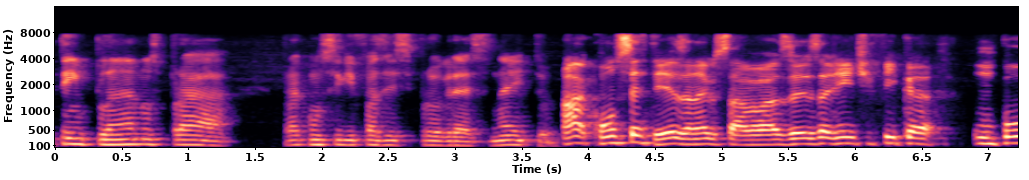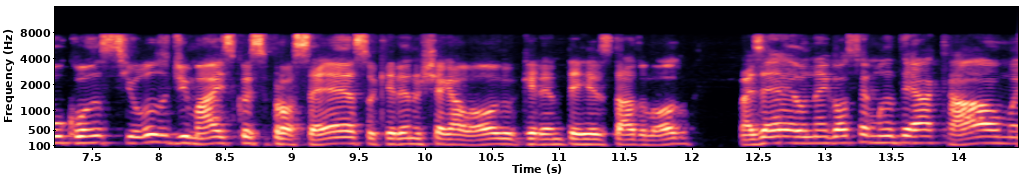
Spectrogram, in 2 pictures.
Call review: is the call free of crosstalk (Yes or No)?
Yes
